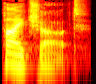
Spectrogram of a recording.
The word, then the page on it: pie chart: British English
